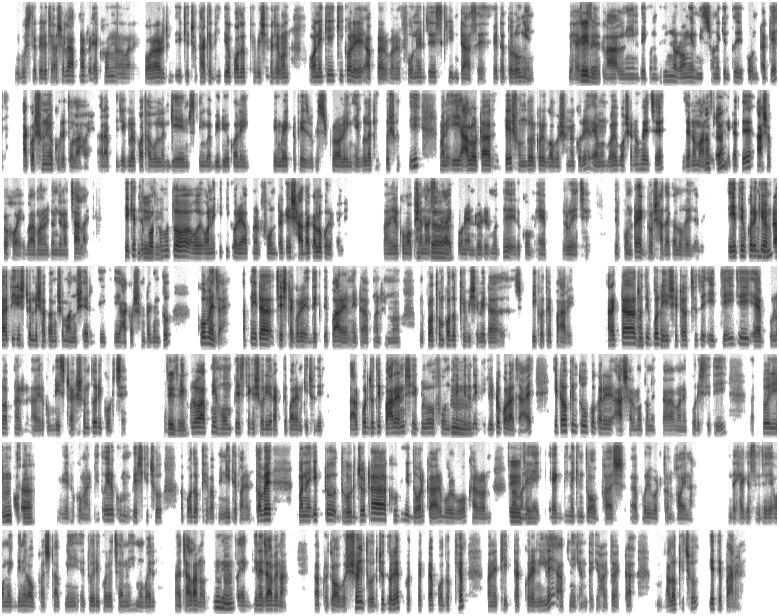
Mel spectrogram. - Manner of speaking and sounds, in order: tapping
- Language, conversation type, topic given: Bengali, advice, ফোন দেখা কমানোর অভ্যাস গড়তে আপনার কি কষ্ট হচ্ছে?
